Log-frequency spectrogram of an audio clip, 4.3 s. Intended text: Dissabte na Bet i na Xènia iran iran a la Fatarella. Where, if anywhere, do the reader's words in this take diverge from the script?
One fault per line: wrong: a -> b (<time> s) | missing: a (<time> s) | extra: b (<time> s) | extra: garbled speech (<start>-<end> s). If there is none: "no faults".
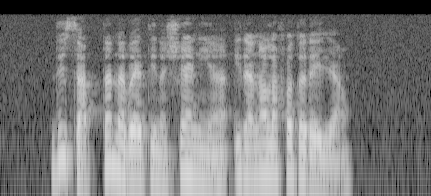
missing: iran (2.6 s)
